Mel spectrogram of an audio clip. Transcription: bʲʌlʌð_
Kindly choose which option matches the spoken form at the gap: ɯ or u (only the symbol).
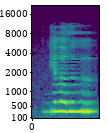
ɯ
